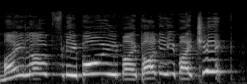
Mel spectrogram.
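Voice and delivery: high, loud, doting cries; frantic motherly endearments; calling out. A narrator's reading. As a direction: cry out pet names to the boy. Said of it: "called Mum".

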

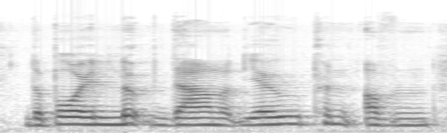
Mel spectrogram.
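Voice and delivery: usual speaking voice

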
